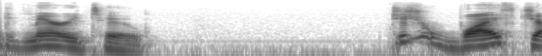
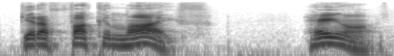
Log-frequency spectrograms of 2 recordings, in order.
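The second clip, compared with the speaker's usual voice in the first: ordinary delivery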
